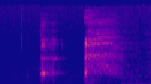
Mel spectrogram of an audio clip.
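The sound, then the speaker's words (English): A person hiccups once, a short sharp gulp, and then lets out a longer, rough burp that trails off. The two sounds are separate and clear against near silence. “That was a hiccup and a burp, man.”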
